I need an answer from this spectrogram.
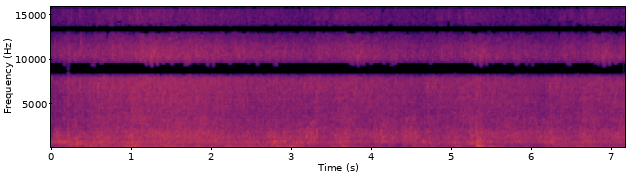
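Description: Yogurt-and-onion masala sizzling steadily in a nonstick pan as a wooden spoon stirs it, with a few soft knocks of the spoon. The yogurt is being cooked down so that it releases its water.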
